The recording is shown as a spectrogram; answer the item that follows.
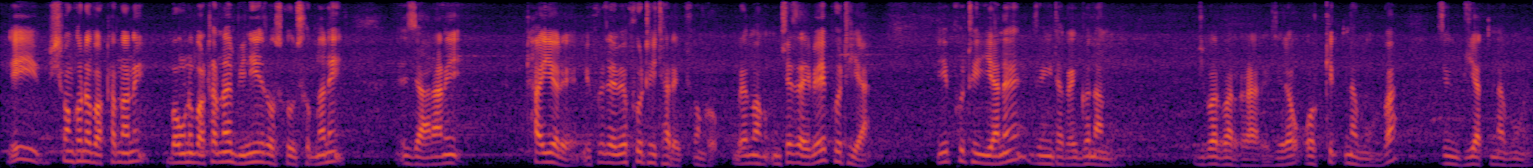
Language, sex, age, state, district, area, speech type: Bodo, male, 45-60, Assam, Chirang, rural, spontaneous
